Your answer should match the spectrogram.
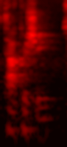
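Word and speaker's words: takushi (タクシー): Like a taxi cab would be written in katakana and it'd be pronounced takushi.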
